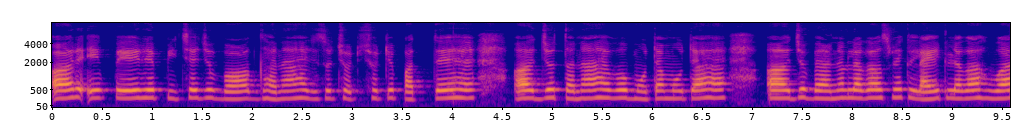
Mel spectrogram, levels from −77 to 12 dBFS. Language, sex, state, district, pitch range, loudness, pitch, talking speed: Hindi, female, Bihar, West Champaran, 235-250 Hz, -18 LUFS, 240 Hz, 185 wpm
